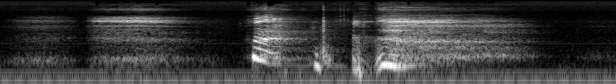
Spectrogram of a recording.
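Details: Person coming down with a cold, inducing sneezes and trying to stifle them: a drawn-in breath then a partly stifled sneeze with a short breathy release.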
